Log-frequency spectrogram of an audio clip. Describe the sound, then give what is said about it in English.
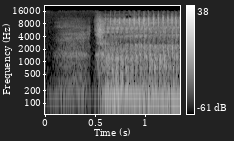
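A voice imitating a roar: a brief quieter lead-in, then one drawn-out, raspy, growling roar. “I'll do a sexy roar. It's like, roar.”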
